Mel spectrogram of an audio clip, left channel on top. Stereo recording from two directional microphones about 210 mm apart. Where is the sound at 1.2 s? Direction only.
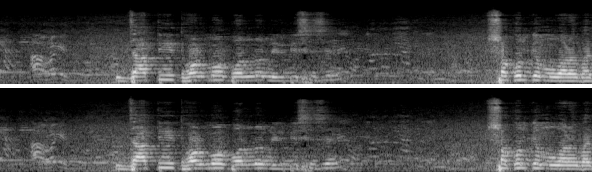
55° right (ahead or behind).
